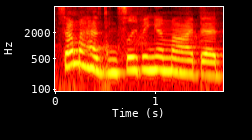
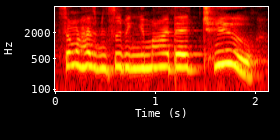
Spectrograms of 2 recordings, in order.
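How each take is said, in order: First: A deep, loud, bellowing Papa Bear voice. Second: A middle, crying Mama Bear voice.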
